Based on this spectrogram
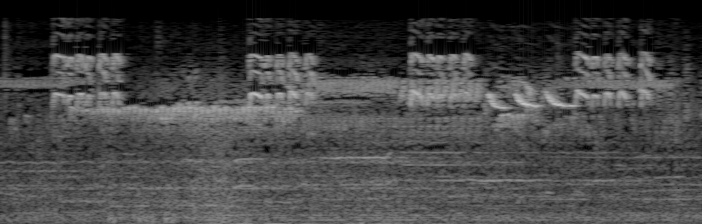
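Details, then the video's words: Prolonged high trilled song of a white-eye in breeding condition, repeatedly interrupted by loud bursts of shrill chatter every second or so, with looping slurred notes toward the end. "pleci birahi"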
